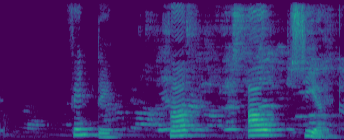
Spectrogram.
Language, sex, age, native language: Icelandic, male, 9, Icelandic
